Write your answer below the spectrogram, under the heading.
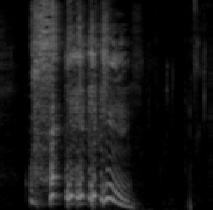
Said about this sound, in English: I'm a really poor broadcaster. Yeah, more coughing.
